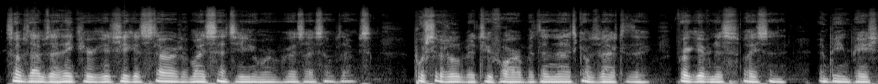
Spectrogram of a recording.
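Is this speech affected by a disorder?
Yes: Parkinson's disease; early loss of smell, weak shoulder, little tremor, slightly unstable on feet, subdued gestures and movements.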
